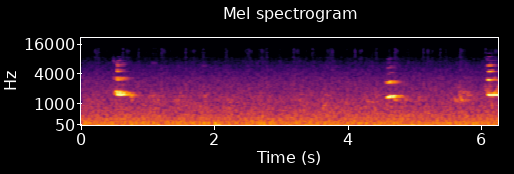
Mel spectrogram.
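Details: Three brief, bright squeals spaced a few seconds apart come from 13-day-old Labrador puppies while nursing on their mother Cecilia, with little else but soft room hiss between them.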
